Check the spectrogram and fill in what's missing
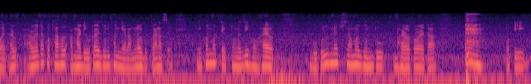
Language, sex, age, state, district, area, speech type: Assamese, male, 30-45, Assam, Golaghat, urban, spontaneous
